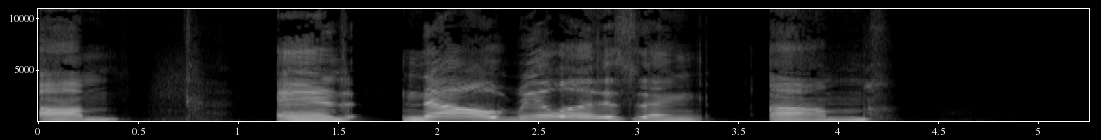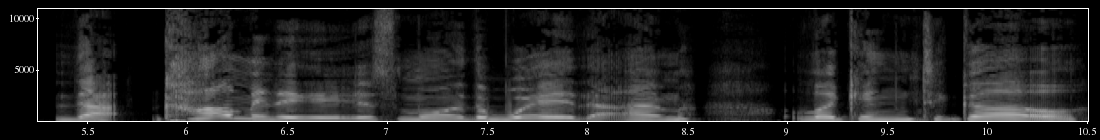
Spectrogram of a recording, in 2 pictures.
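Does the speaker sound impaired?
Yes: cerebral palsy; speech noticeably affected.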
